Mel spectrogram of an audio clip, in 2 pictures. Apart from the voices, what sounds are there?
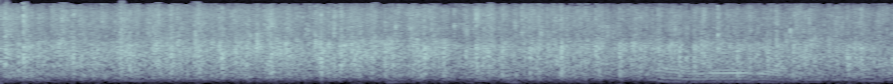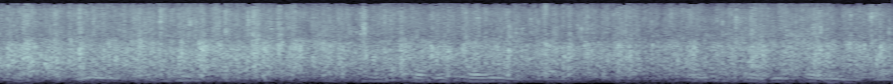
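applause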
